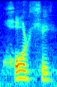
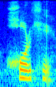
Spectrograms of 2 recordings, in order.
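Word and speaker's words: Jorge: 자, 영어의 조지가 스페인어는 허헤, 허헤.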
